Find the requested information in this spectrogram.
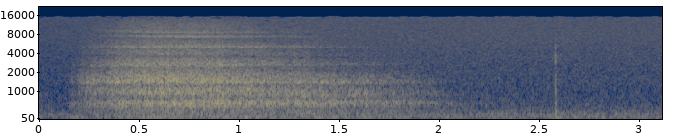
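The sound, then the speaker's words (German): A single deep breath, drawn in through the nose and let out through the mouth during a guided meditation: a soft, airy rush that swells and then slowly fades, heard alone without talk. “Atme einmal tief durch deine Nase ein. Halte für einen Moment und atme dann durch deinen Mund aus.”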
